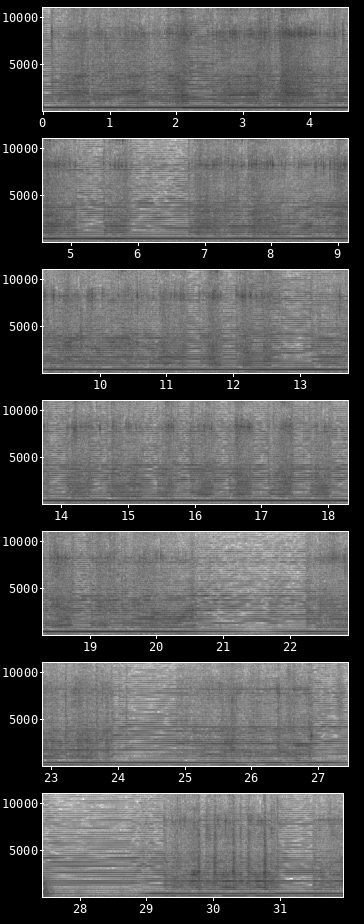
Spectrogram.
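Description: Electric shaver running with a steady buzz, its pitch dipping slightly now and then as it is pressed to the skin, with a rough crackle as it is worked over stubble on the neck.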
